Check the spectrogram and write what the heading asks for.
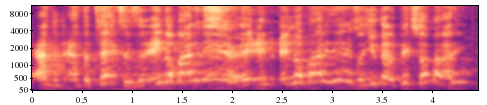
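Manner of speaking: high, loud, fighting back laughter; laughing shout. Real, not acted. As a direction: shout it while trying not to laugh. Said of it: "I'm trying not to laugh with you".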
